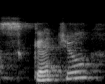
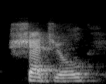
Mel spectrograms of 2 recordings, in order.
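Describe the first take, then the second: First: The word begins with a hard k sound. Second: The word begins with a soft sh sound. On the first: "with a k sound" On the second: "or sh"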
